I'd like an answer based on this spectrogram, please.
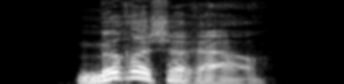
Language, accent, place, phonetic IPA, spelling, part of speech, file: German, Germany, Berlin, [ˈmʏʁɪʃəʁɐ], mürrischerer, adjective, De-mürrischerer.ogg
- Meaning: inflection of mürrisch: 1. strong/mixed nominative masculine singular comparative degree 2. strong genitive/dative feminine singular comparative degree 3. strong genitive plural comparative degree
